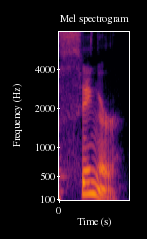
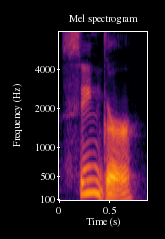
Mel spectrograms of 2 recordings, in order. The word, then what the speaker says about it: singer: a He's also a singer. And the word is not pronounced singer. It's pronounced singer. We don't make the hard g sound in this word.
